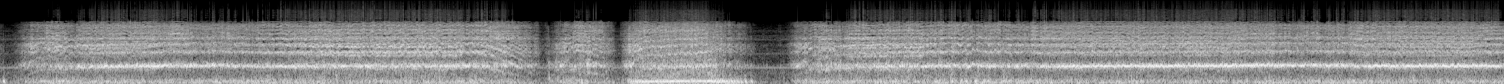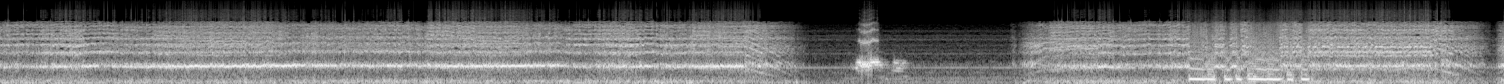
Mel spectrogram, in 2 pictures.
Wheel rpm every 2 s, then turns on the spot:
160, 220, 130, 110, 190, 220, 220, 210, 210, 230, 220, 70, 50, 210, 170.
none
